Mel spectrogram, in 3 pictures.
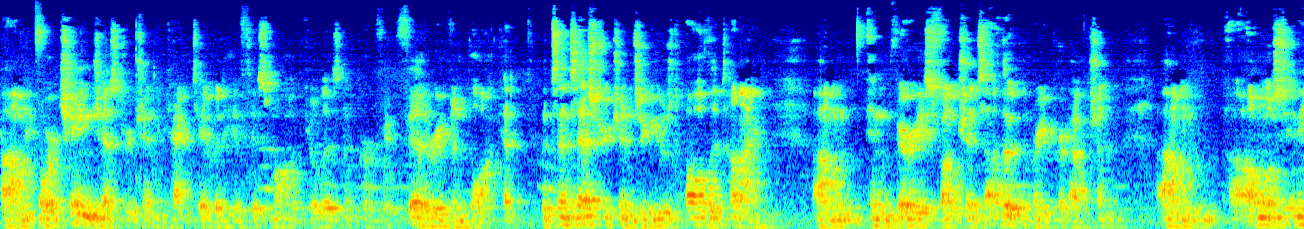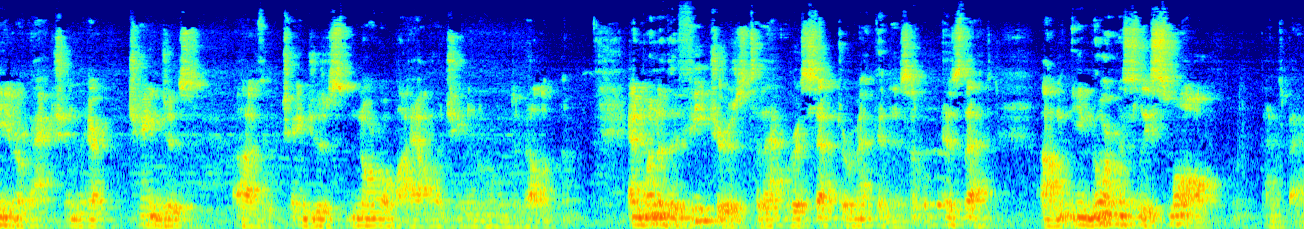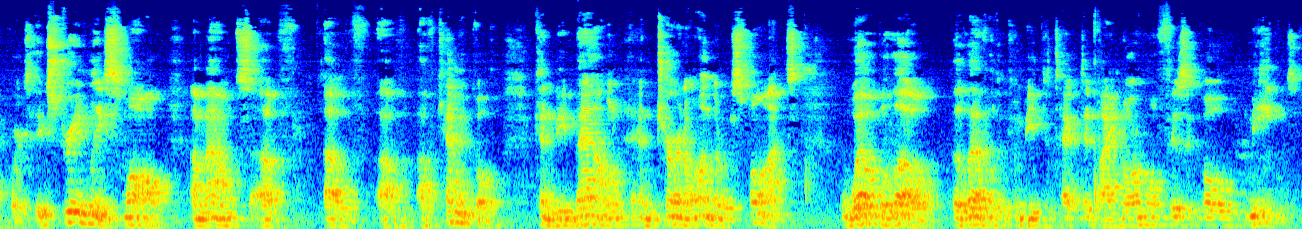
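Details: Adult man with essential tremor that also affects his hands and ended his surgical work; voice wavers; voice tremor (essential tremor).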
